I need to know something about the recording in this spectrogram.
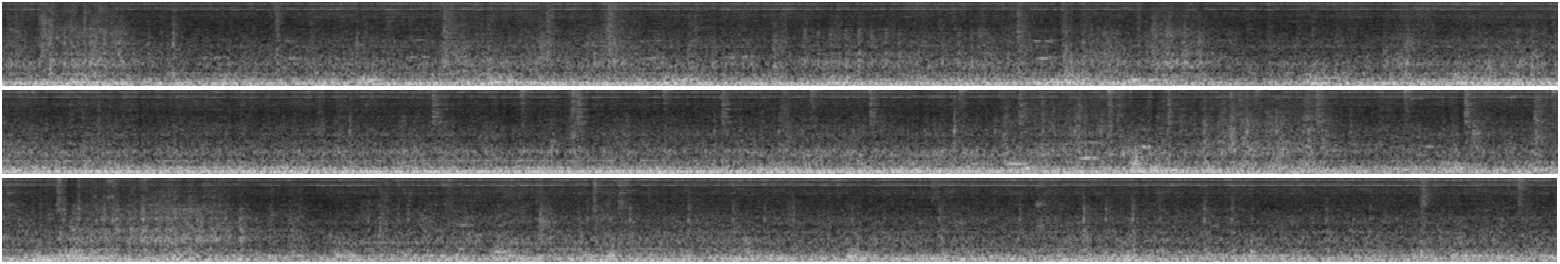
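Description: The bus body rattles and clicks over bumps.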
